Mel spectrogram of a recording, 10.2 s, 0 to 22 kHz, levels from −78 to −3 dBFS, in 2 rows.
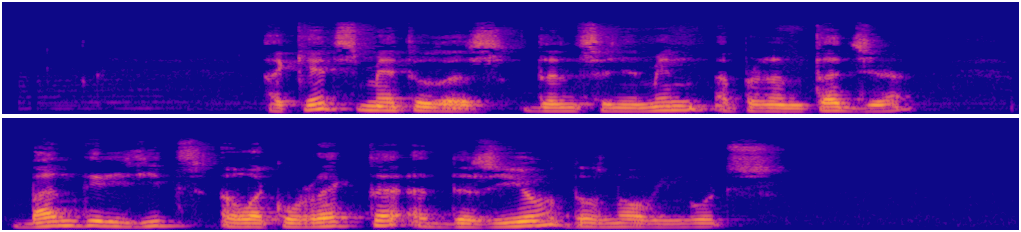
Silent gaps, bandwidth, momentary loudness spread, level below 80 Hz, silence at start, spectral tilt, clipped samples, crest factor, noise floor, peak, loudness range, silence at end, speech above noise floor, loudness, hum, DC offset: none; 11 kHz; 9 LU; -76 dBFS; 1.3 s; -5.5 dB/octave; under 0.1%; 20 dB; -71 dBFS; -8 dBFS; 2 LU; 1.2 s; 44 dB; -27 LUFS; none; under 0.1%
